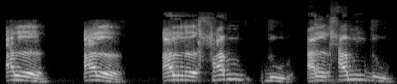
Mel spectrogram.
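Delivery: al and alhamdu with a light open A, separated for teaching; thin hamzah. Shown as a demonstration. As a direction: drill al, then alhamdu, keeping the A thin.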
